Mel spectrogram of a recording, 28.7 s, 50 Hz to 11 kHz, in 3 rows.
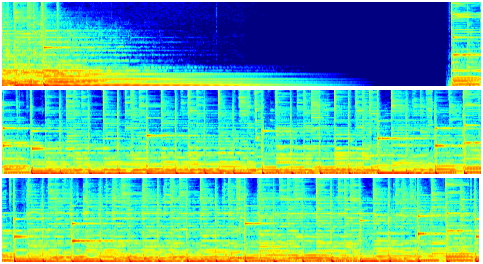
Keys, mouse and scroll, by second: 0.3 click, 0.7-3.1 right drag, 4.3 click, 5.3 shift+click, 8.6 click, 9.7 click, 10.3-15.9 right drag, 16.5 click, 19.1 click, 19.9 click, 20.3 right click, 21.6-23.9 drag, 24.4 right click, 25.4 right click, 25.9-26.8 scroll up 1, 26.9 click, 27.9 right click, 27.9 scroll up 1.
